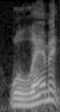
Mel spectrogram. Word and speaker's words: Willamette: Willamette University, yes, it is pronounced Willamette, is again ranked in the top 75 national liberal arts colleges.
